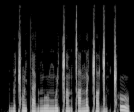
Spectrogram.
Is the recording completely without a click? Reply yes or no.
no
